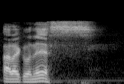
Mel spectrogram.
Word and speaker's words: Aragonés: Aragonés. Emphasis on the last syllable.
